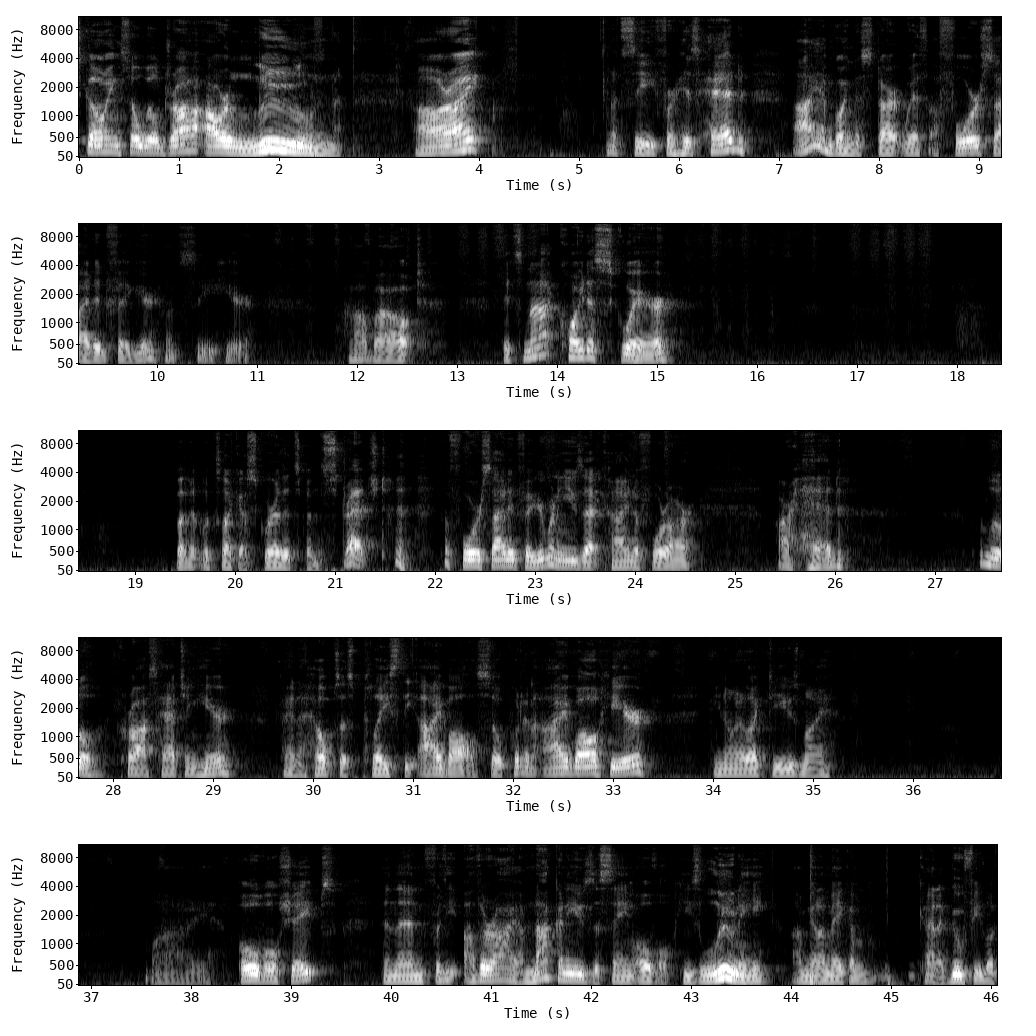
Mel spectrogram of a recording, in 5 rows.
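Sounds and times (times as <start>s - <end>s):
pencil scratching on paper: 10.9s - 17.9s, 22.1s - 24.6s, 25.7s - 31.0s, 31.6s - 38.5s.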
